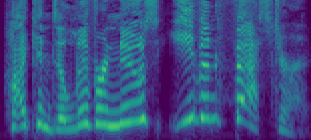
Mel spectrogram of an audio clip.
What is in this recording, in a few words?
levelup, en; Cookie Run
